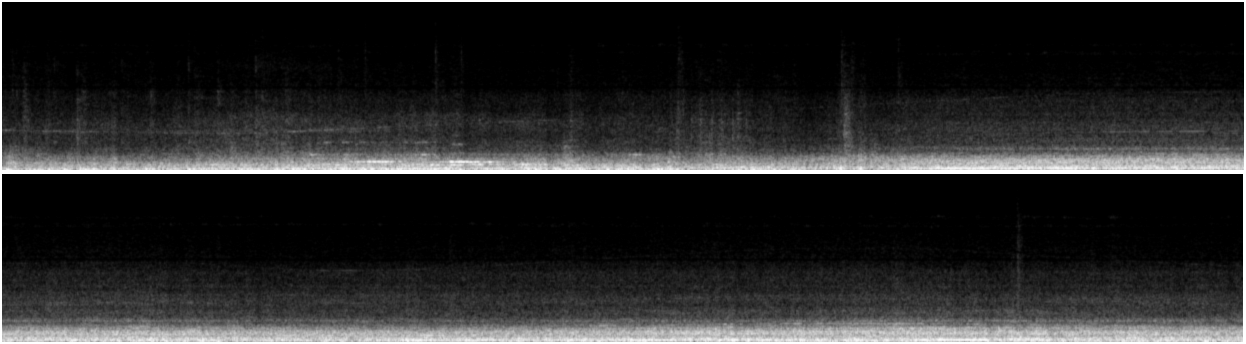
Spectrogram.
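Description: Running noise inside a VGF Pt-type tram in motion: a continuous rumble of wheels on the rails. About twelve seconds in, a steady low hum sets in and the sound grows a little louder.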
